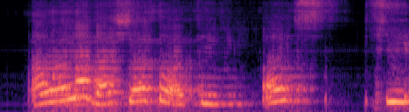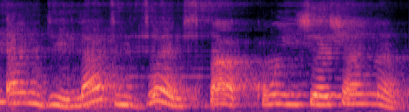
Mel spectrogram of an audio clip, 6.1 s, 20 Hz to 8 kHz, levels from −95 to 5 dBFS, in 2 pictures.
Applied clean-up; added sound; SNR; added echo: neural separator model SepFormer DNS4.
